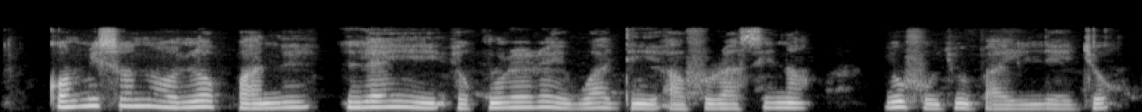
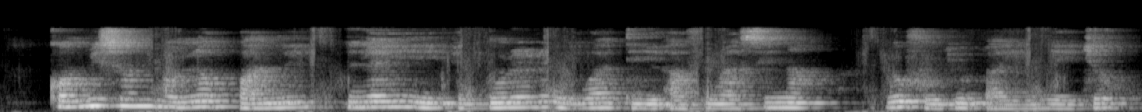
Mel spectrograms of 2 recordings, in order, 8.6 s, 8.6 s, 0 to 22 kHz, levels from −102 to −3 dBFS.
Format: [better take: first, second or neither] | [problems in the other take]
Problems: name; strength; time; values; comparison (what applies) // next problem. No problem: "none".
first | noise reduction (neural separator model SepFormer DNS4)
